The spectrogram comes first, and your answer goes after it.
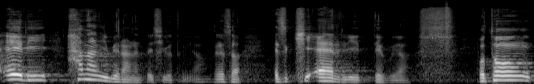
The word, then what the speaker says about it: Ezekiel: 여기 보면 이름 자체가 이제 한국으로 번역하면 에스겔이라고 되어 있는데, 실제로 영어는 에즈키엘입니다. 에즈키엘. 발음, good.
